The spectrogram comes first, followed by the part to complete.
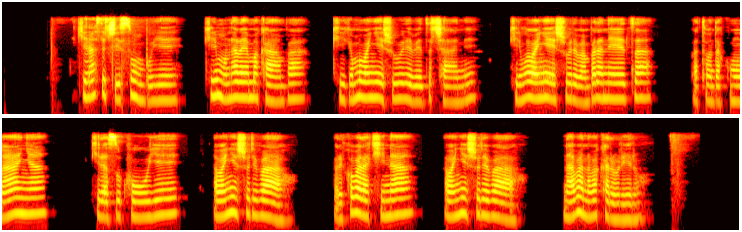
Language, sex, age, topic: Rundi, female, 36-49, education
